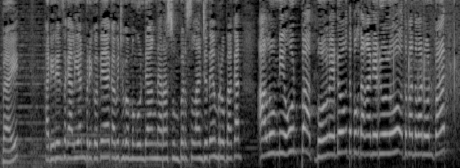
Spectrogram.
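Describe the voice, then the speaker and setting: A woman's voice: high-pitched, steady tone, a little fast, soft background music. A young woman hosting a live campus talk show on stage, bantering and teasing the student audience. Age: young adult. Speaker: event host.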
